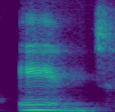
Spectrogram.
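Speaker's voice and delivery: aunt said like "ant", short flat a; aunt, clipped and flat like the insect ant; American aunt. Shown as a demonstration. Teacher shows students the American aunt, said like ant. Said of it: "no inglês americano normalmente falam".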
